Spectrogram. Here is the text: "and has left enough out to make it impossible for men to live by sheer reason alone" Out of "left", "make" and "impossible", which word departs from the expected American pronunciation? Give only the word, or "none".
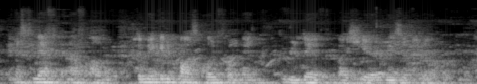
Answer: impossible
